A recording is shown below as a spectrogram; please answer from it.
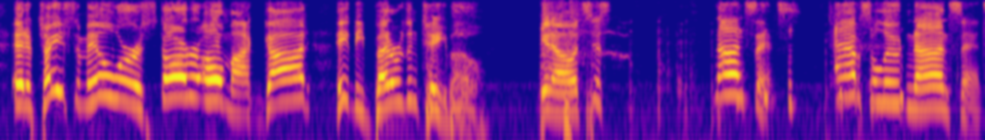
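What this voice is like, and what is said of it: Put-on Southern accent. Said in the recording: “I have no idea where that Southern accent came from.”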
